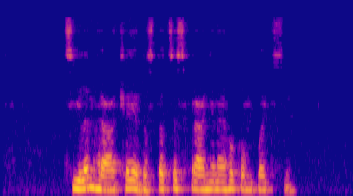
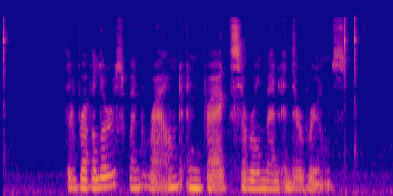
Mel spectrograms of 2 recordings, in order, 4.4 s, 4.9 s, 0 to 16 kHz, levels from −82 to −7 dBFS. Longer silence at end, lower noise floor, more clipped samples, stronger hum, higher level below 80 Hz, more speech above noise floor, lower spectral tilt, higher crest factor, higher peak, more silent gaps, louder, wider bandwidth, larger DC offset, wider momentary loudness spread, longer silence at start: first, 0.75 s vs 0.35 s; first, -71 dBFS vs -62 dBFS; neither; neither; about the same, -62 dBFS vs -60 dBFS; first, 47 dB vs 29 dB; first, -7.5 dB/octave vs -4.5 dB/octave; second, 16 dB vs 22 dB; first, -8 dBFS vs -12 dBFS; neither; first, -24 LUFS vs -34 LUFS; about the same, 11.5 kHz vs 11.5 kHz; neither; first, 18 LU vs 7 LU; first, 0.85 s vs 0.05 s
